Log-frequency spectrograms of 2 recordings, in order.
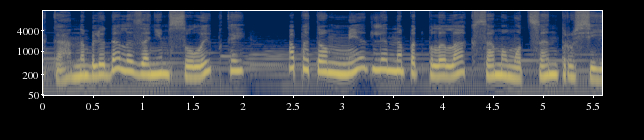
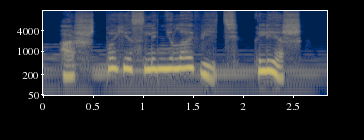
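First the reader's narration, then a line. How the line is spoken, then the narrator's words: Quiet suggestion. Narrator (Russian): тихо предложила она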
